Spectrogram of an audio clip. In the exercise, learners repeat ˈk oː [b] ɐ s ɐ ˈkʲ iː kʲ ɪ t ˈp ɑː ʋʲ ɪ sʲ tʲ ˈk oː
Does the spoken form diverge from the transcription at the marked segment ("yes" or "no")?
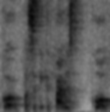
yes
